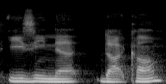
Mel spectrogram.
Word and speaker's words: Easeenet: But it is spelled a little funny because we make your online life easy to see. That's how you can remember it.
